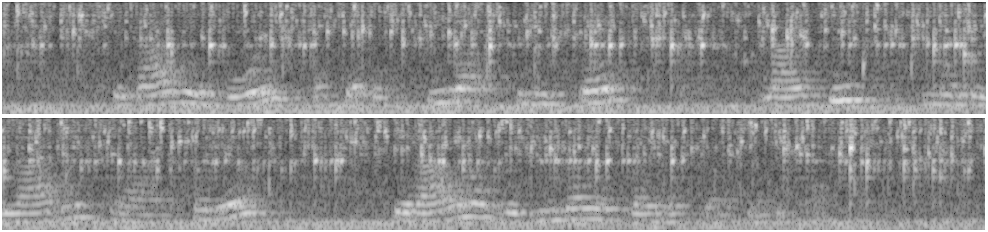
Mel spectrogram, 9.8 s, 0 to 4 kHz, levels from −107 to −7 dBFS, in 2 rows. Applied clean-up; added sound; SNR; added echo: none; Stream / Trickle, dribble; -4 dB; reverberation time 0.6 s.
